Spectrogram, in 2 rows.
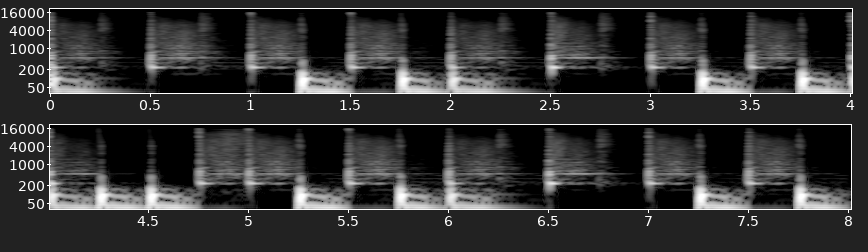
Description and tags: Raw Power 006
Produced for music as main beat.
drum, industrial, loops, raw, rock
